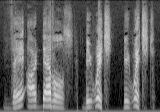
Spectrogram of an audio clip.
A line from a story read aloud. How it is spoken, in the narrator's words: the man stared aghast ... he yelled out at the top of his voice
